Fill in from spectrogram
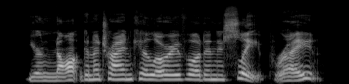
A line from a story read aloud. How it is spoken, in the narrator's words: Paz sighed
